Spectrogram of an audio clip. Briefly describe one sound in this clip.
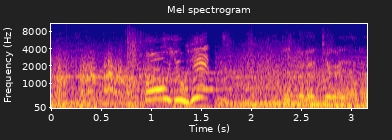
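A car crashes into another car with a thud.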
